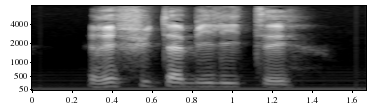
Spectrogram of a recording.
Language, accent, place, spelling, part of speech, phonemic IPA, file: French, France, Lyon, réfutabilité, noun, /ʁe.fy.ta.bi.li.te/, LL-Q150 (fra)-réfutabilité.wav
- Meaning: refutability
